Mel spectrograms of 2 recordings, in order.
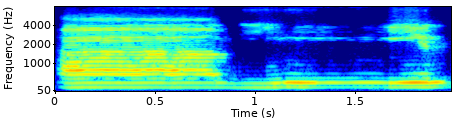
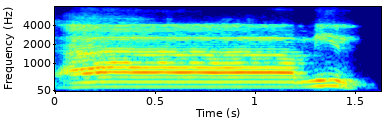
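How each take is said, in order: First: Both vowels are long. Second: The first vowel is long, the second short. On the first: It means asking God to answer prayers. "dibaca panjang hamzahnya dan dibaca panjang mimnya" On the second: It means a plea for protection. "panjang hamzahnya, mimnya pendek"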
